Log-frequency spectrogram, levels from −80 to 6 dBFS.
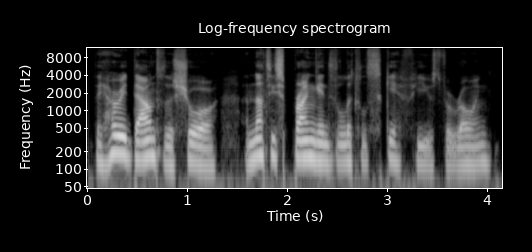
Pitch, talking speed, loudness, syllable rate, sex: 140 Hz, 245 wpm, -18 LUFS, 6.1 syllables/s, male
